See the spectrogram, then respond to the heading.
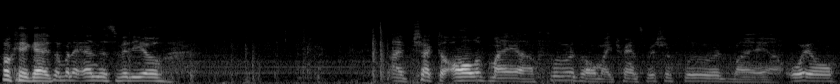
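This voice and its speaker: Man, fifties, boat owner narrating his own repair, somewhat high voice, loud engine noise behind. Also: a little slow, pauses often, highs cut off. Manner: plain practical talk with fillers, thinking aloud while working. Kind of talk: hands-on repair walkthrough. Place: cramped boat engine room. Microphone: action camera mounted in the engine room. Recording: noisy engine room. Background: running boat engine.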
